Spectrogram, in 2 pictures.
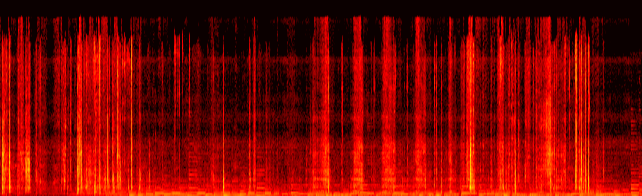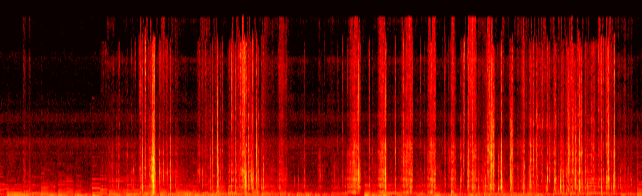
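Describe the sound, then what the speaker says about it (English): Bookbinding boards being cut to height for an in-boards three-piece Bradel binding: a steady run of crisp clicks and scraping strokes, close and moderately loud, with no talking. "So I'll cut the boards both to that height."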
